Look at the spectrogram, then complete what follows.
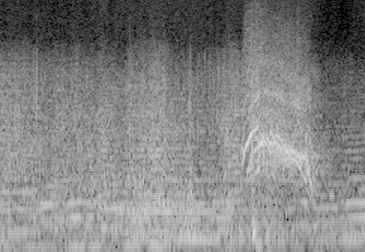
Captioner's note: screams; thud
